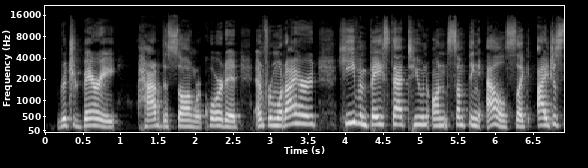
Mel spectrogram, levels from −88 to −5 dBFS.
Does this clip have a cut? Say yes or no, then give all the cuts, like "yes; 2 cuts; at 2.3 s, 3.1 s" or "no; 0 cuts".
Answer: no; 0 cuts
